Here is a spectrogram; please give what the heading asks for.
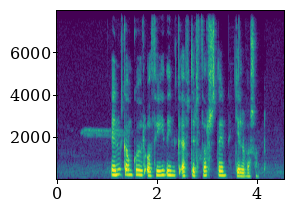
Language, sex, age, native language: Icelandic, female, 40-49, Icelandic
